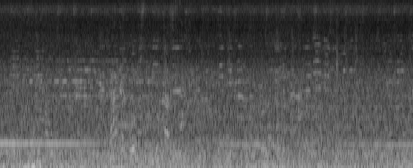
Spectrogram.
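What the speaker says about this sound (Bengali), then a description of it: "ট্রেন ছেড়ে দিল, ঠিক টাইমেই ট্রেন ছেড়েছে।" A Vande Bharat train departing Puri in the rain gives a steady, loud rumbling roar with a faint constant whine, running continuously throughout with no clear breaks.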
